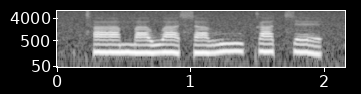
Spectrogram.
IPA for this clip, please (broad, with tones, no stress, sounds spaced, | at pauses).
tʰ aː˨ m a˨ w a˦˨ s a˦ β uː˦ k a˦ t͡s ɛ˦˨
